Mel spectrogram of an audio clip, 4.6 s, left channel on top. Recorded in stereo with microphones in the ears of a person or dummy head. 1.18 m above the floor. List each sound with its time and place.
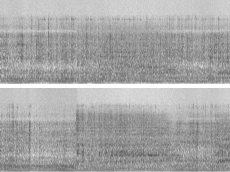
1.5 s sawing: 50° right (ahead or behind), 3 m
